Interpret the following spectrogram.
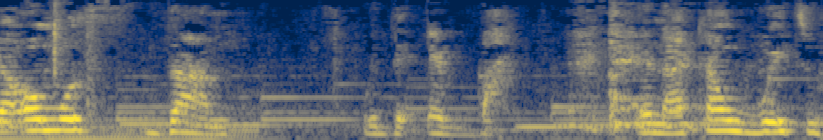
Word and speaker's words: eba: So we are almost done with the eba, and I can't wait to have a taste.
